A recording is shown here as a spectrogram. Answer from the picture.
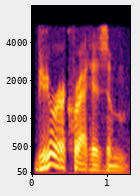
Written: bureaucratism

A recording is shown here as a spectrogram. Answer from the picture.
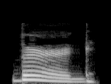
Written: bergh

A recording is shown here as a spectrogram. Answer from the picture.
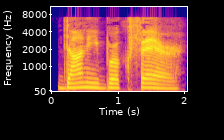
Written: Donnybrook Fair

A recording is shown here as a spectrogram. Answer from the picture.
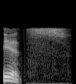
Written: it's

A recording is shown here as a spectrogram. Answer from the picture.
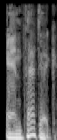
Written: enthetic

